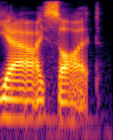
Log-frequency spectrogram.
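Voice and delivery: imitated dejected tone. Retelling a marketing contact's reply on a phone call: imitating a dejected tone. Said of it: "the tone on the phone call was so dejected".

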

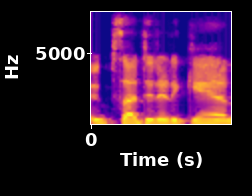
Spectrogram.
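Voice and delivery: ordinary delivery

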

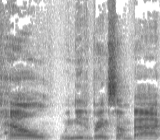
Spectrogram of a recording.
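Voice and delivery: usual speaking voice

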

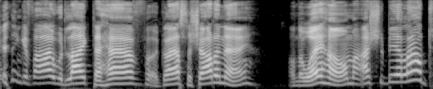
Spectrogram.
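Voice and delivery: clumsy put-on British accent. Imitating someone from videos in Britain, bad British accent. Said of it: "not a good British accent".

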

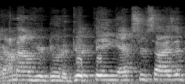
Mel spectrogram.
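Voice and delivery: high, loud, fired-up indignant rant.

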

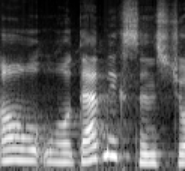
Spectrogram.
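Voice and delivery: ordinary delivery

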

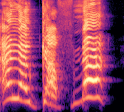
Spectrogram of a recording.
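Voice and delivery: very high, put-on English girl voice. Acting out an english girl in uniform arriving at a shop: playing an english girl. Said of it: "She comes in and goes".

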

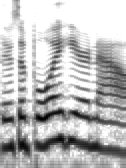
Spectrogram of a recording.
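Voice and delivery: ordinary delivery

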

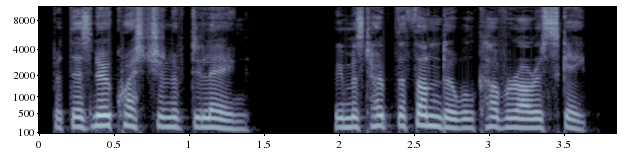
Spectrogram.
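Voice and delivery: ordinary talk

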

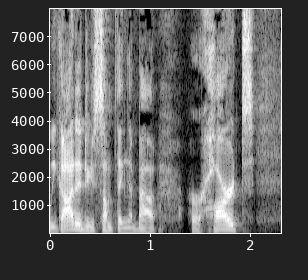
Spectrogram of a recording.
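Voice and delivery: ordinary talk

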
